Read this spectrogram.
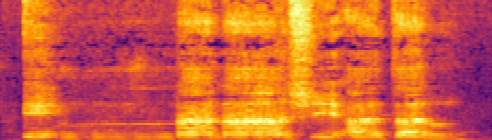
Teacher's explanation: ada 2 inna, yang satu pendek tapi bertasdid, yang satu panjang tapi tidak bertasdid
